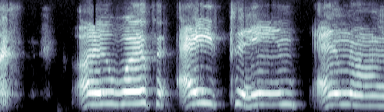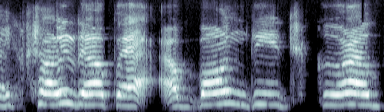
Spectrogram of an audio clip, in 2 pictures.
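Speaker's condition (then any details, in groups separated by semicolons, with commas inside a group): Cerebral palsy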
